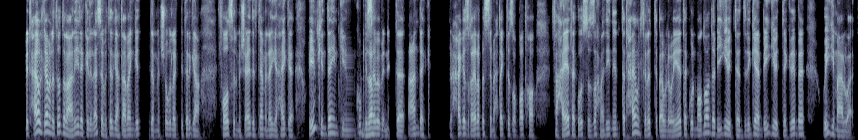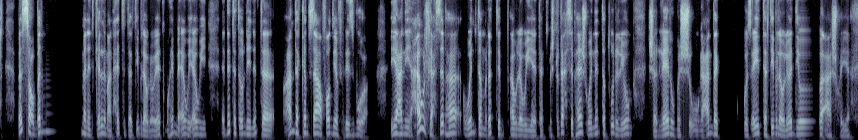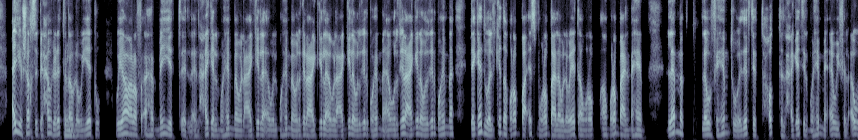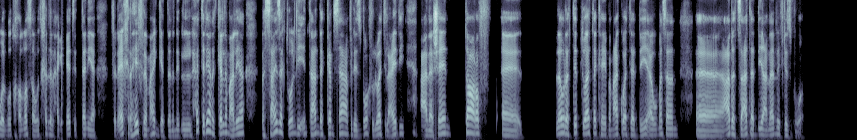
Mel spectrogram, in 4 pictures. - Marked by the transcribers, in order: none
- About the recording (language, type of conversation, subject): Arabic, advice, إزاي ألاقي وقت لهواياتي مع جدول شغلي المزدحم؟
